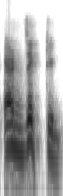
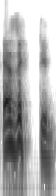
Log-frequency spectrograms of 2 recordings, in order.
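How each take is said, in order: First: A d sound is heard before the j. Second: No d sound is heard before the j. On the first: The speaker calls it wrong. "অনেকে বলে যে অ্যাডজেক্টিভ, it's wrong." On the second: The speaker calls it right. "এটার উচ্চারণ হচ্ছে অ্যাজেক্টিভ"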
